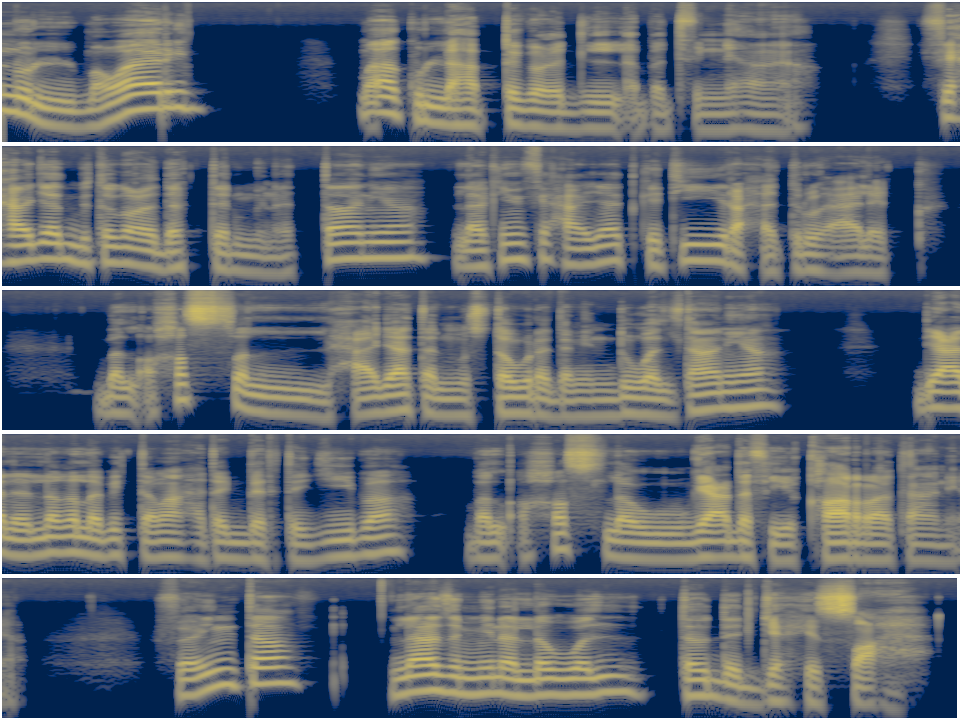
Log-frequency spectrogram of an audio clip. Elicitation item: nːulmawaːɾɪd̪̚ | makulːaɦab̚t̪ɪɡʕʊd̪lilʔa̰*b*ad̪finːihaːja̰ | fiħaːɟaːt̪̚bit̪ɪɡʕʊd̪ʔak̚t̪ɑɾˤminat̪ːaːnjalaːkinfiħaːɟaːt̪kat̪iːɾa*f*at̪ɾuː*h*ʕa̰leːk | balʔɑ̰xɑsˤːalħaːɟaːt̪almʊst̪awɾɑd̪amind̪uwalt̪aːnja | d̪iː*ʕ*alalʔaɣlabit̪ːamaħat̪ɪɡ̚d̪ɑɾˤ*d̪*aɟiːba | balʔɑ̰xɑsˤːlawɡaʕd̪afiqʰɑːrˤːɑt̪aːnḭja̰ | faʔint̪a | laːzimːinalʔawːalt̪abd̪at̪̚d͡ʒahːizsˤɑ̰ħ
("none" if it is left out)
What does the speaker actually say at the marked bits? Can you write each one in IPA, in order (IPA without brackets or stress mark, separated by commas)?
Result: b, ħ, ħ, ʕ, t̪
